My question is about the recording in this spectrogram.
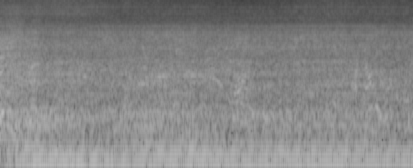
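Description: Portable generator running at a steady speed, a constant engine hum.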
